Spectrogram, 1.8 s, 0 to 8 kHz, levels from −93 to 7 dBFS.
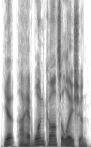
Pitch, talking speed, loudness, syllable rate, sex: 140 Hz, 165 wpm, -17 LUFS, 5.6 syllables/s, male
